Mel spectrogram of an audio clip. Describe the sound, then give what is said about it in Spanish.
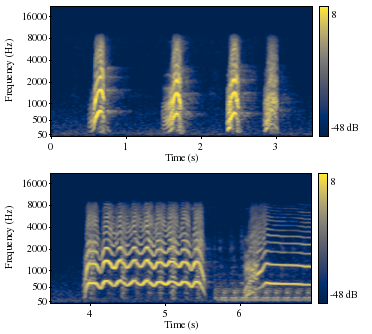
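A dog barks on a farm: four sharp, separate barks, then a longer sustained wavering call and a final shorter tonal cry, loud with no talk. “En una granja, lejos de la ciudad, un perro transmite el mensaje subido a un altozano.”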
